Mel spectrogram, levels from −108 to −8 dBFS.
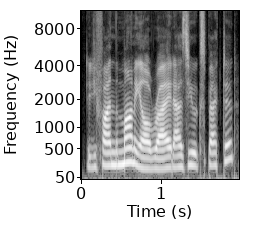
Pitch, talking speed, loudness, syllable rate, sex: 200 Hz, 300 wpm, -15 LUFS, 7.0 syllables/s, female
